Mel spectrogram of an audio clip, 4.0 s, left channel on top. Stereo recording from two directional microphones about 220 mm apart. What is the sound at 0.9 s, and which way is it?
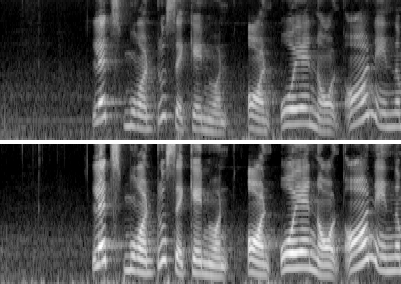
A woman's voice, 30° right (ahead or behind).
